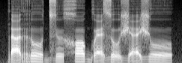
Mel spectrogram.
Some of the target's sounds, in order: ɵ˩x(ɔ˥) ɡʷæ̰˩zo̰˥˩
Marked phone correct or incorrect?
correct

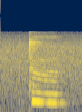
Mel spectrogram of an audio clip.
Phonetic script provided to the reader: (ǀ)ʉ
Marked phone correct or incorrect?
incorrect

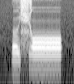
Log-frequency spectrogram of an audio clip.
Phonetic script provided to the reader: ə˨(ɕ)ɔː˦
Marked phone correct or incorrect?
correct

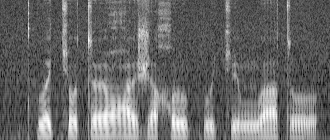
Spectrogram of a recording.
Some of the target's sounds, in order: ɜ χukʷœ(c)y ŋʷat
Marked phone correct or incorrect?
correct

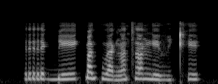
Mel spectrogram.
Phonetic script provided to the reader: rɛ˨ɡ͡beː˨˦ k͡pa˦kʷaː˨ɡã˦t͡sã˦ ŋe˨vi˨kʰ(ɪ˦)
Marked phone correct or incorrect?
correct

